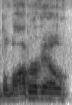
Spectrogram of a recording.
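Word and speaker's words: Bleiblerville: I was in Blobberville, Texas. It's spelled Bleiber, which is weird, but it is a super small town farming community.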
